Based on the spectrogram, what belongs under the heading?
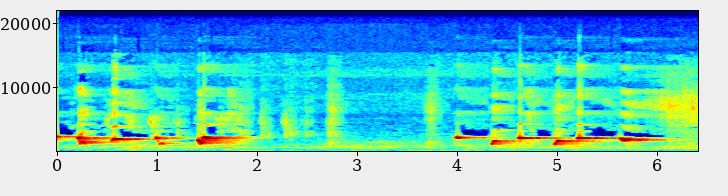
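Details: Sooty-headed bulbul (trucukan) master song for drawing a reply from caged birds: four sharp downslurred whistles, a quiet gap of about two seconds, then another burst of four or five whistled notes.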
